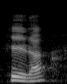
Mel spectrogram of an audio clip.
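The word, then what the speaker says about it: Gera: padre lució era y era con g pero nosotros pronunciamos a la española era que era profesor de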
